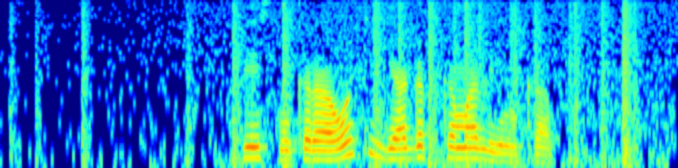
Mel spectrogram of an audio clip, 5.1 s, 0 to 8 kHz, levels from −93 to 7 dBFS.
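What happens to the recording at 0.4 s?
At 0.4 s, as throughout the clip, overdone noise removal gates bands near the noise floor: the background drops and breaks up into twinkling specks that show as scattered isolated dots on a spectrogram.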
